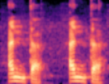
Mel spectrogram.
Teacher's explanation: ناک میں چھپا کر پڑھنا چاہیے۔ زبان کی نوک تلوے سے ہٹا کر جیسے اردو میں پنکھا کی نوک کو پڑھتے ہیں۔ اخفاء کی مقدار 1 الف ہے۔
